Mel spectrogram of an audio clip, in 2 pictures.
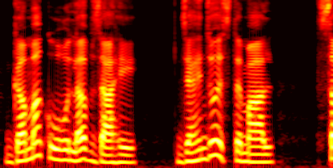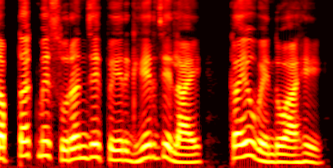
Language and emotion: Sindhi, neutral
